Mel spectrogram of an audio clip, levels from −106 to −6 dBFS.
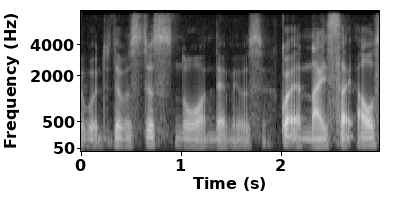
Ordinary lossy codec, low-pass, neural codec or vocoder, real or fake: none; 7.2 kHz; none; real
